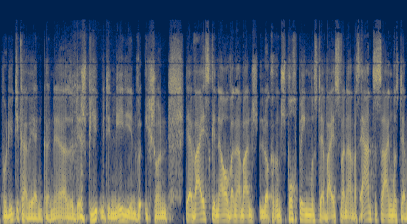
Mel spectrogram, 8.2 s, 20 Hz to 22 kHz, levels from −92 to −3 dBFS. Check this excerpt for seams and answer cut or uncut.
uncut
